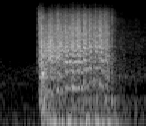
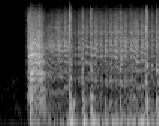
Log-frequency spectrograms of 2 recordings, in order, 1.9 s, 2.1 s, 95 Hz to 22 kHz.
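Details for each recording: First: 1985 Chevy K10 parts truck being revived, cranking with spark unknown. About a second of fast, even starter cranking that doesn't catch before dying away; the starter turns it over strongly. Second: 1985 Chevy K10 parts truck, fuel added, spark unchecked, a few squirts of fuel given: steady starter cranking at about three even compression beats a second, never catching; cranks but won't start, owner then adjusts timing.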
